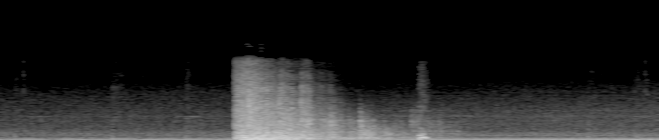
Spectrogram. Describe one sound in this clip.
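A motorbike crashes to the ground with a loud thud.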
